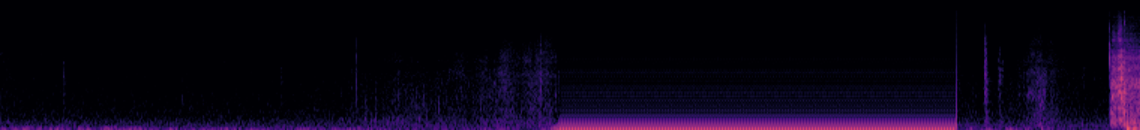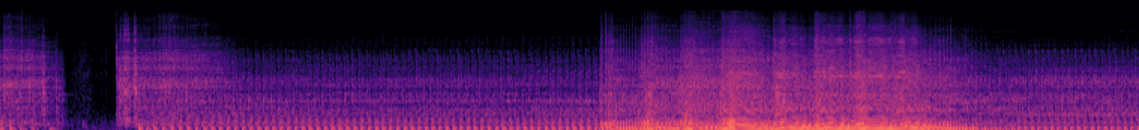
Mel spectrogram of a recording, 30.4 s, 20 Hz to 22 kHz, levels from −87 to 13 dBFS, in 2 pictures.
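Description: From 7.49 s to 12.74 s the audio collapses into a rapid, rigid rattle: one 40 ms fragment repeats identically, about 131 times, giving a mechanical buzz pulsing at 25 Hz. This is a system hang loop. The host or its audio driver stopped supplying new samples, but the playback hardware kept reading the same small ring buffer over and over, so the last captured slice cycles exactly until the system recovers.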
